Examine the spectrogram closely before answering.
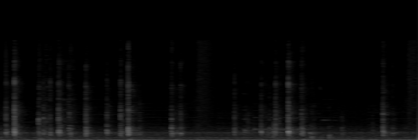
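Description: A video game menu beeps as it opens.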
